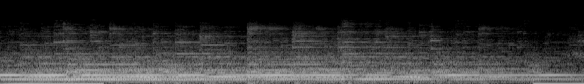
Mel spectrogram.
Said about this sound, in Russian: Город Киев встретил богатыря и забаву путятишну колокольным перезвоном.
